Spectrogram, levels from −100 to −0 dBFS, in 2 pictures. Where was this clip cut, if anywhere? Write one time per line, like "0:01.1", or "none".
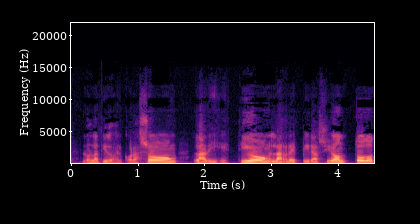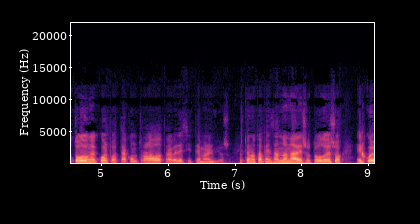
0:03.0
0:04.3
0:07.1

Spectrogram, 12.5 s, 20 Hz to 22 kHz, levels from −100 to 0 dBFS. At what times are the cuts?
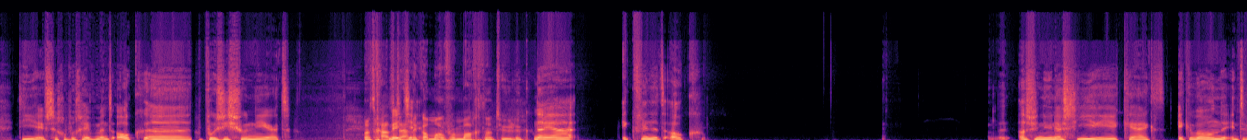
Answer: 0:01.9

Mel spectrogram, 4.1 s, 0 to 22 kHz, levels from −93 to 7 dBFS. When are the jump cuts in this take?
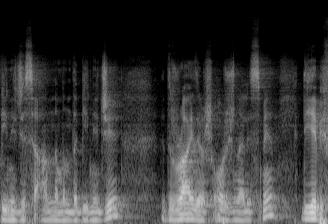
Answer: none

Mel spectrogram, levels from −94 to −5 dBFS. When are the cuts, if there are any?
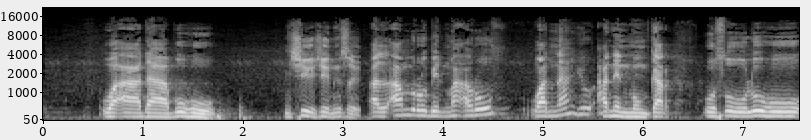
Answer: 0:03.2
0:05.1

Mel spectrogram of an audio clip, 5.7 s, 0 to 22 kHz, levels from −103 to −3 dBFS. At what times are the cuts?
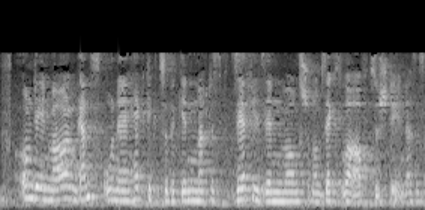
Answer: none

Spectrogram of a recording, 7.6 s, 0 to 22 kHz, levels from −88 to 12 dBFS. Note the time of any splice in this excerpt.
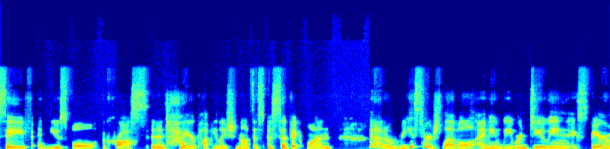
0:03.1
0:04.6

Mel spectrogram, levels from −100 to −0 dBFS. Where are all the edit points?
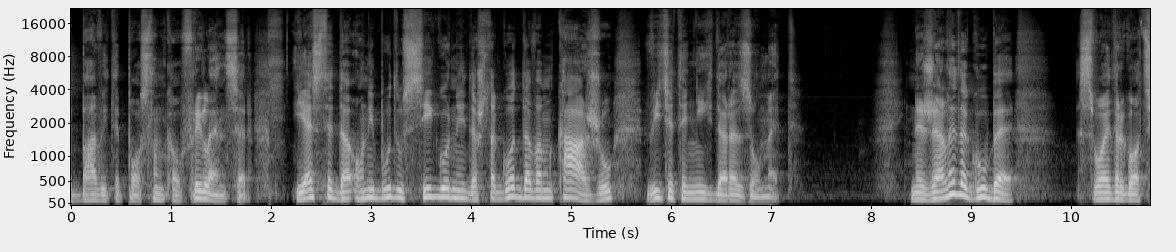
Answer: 0:08.3

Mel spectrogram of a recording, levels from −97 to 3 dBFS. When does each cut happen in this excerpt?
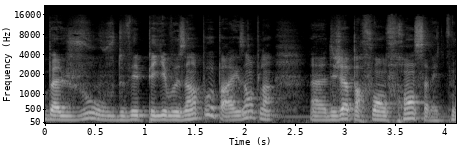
none

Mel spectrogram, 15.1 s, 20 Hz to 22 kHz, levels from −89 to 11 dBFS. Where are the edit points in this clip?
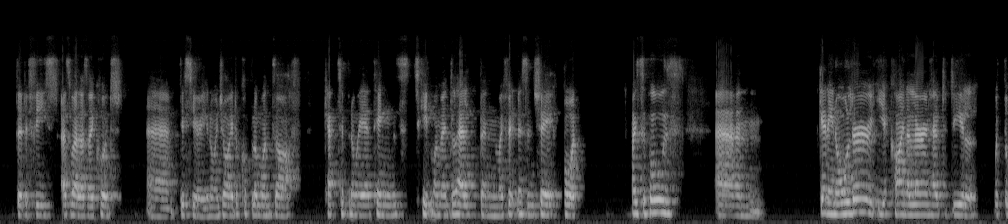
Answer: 0:08.4

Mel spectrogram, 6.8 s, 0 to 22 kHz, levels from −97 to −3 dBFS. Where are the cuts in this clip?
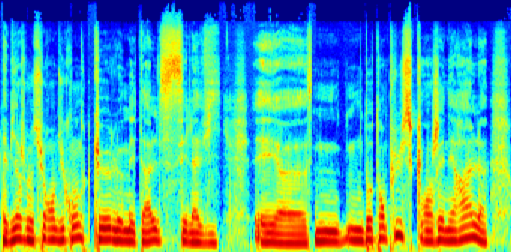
0:01.2
0:04.1
0:05.6

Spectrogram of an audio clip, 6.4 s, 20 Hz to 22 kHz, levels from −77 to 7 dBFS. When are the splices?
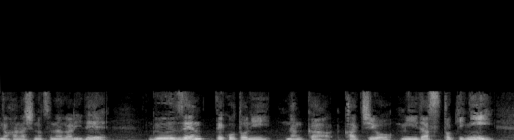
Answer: none

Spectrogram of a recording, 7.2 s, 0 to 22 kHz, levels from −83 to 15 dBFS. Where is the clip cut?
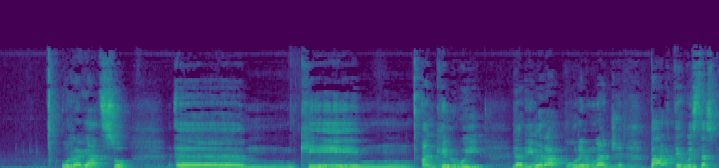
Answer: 0:05.1

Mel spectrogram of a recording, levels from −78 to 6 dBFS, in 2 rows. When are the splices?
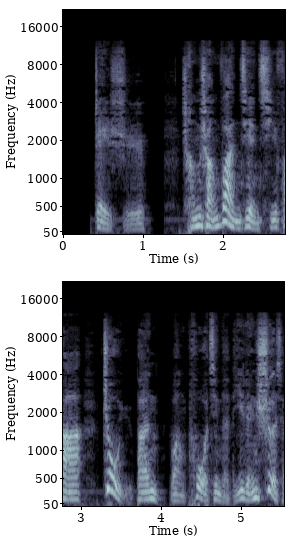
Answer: none

